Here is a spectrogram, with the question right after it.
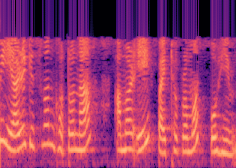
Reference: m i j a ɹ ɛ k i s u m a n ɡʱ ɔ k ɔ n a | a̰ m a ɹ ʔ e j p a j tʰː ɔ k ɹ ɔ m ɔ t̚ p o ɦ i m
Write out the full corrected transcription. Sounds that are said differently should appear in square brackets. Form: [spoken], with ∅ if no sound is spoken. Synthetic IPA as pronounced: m i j a ɹ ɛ k i s u m a n ɡʱ ɔ [t] ɔ n a | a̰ m a ɹ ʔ e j p a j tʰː ɔ k ɹ ɔ m ɔ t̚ p o ɦ i m

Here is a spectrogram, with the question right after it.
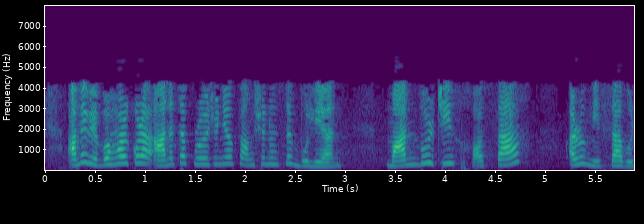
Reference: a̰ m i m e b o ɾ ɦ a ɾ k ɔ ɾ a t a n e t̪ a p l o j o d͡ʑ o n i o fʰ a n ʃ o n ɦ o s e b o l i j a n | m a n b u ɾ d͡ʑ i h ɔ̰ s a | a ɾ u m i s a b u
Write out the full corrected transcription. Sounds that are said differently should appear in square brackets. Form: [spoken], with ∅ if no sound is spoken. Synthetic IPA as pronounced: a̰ m i [b] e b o [∅] ɦ a ɾ k ɔ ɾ a [ʔ] a n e t̪ a p [ɾ] o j o d͡ʑ o n i o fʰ a [ŋ] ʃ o n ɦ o s e b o l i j a n | m a n b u ɾ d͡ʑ i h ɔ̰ s a | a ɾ u m i s a b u

